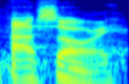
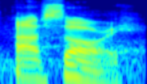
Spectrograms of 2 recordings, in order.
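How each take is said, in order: First: Insincere sorry. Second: Put-on a quieter, low mumbled sorry from a sulky kid; grudging child's apology. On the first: Retold or imitated. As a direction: say sorry without meaning it. Even if he's not sorry. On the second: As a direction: say it because you have to.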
